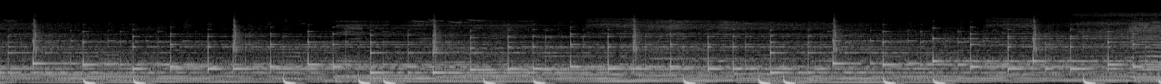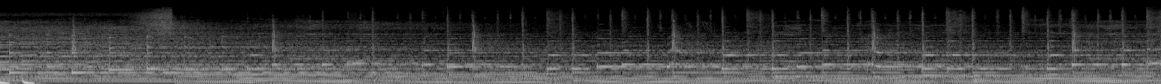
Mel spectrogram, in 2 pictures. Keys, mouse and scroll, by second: 4.7 click, 8.8-9.4 drag, 21.4 alt+Num_Lock, 21.4 click.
